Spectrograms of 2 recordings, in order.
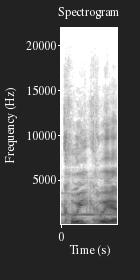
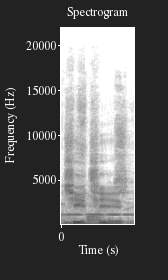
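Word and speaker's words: Qiqi: Let's see what uh I said Quiqu. I think you pronounce it Chi-Chi.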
